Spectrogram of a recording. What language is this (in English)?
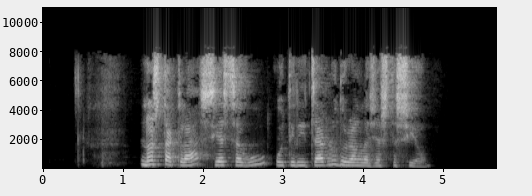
Catalan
